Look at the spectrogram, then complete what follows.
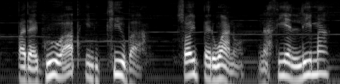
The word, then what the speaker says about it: Cuba: En inglés pronunciamos Cuba.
